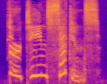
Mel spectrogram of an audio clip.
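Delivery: very high, slow exclamation; amazed delight. A narrator's reading. Coach reads the stopwatch to Nori, amazed. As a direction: announce the time high and stretched out.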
